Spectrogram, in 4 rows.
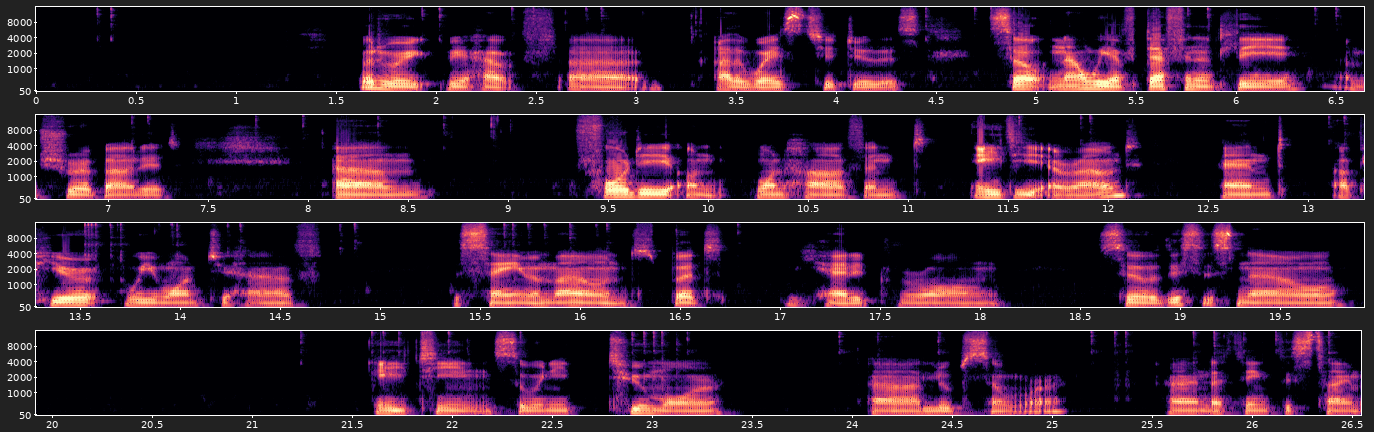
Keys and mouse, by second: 1.1 g, 3.4 g, 5.2 g, 6.1 g, 9.1 Tab, 12.3 Tab, 12.9 Tab, 15.6 Tab.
